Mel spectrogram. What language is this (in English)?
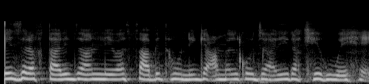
Urdu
